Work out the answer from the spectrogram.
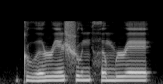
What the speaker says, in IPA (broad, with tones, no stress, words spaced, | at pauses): ʈu˨˩˨ə̯ɹe˧˥ʂu˧nhə˧m ɹɛ˧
